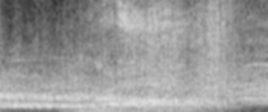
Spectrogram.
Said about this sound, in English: Attention, grown-ups! I cannot solve your problems while you are shouting! Please quiet down!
